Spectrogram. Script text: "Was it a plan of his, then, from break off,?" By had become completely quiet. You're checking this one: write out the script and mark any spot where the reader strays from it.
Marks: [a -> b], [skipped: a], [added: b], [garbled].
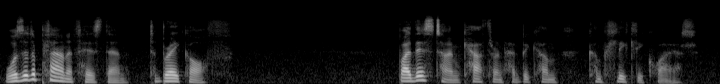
"Was it a plan of his, then, [from -> to] break off,?" By [added: this time Catherine] had become completely quiet.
